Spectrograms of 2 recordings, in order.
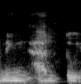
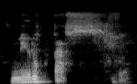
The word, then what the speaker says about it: nirukta: sudah bikin kamus ini bacanya bukan Ning hantu ya Tapi bacanya nirukta bacanya ini kumpulan ya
